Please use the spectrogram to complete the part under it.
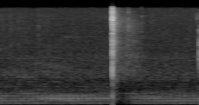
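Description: A single sharp, close report from a Benjamin Marauder semi-auto PCP air rifle cracks out once against a low steady hum and fades quickly.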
